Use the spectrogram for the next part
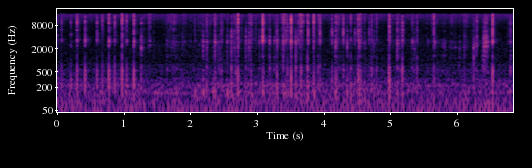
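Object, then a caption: Plastic sunglasses with mirrored lenses. Fingernails tap and click rapidly on a pair of small, hollow-framed white plastic sunglasses with blue mirrored lenses, held up in the air. Sharp, dry, bright clicks come in an irregular stream over a soft, low background, each one dying away almost instantly.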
